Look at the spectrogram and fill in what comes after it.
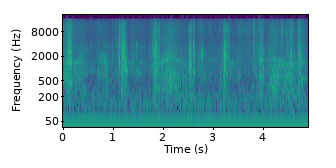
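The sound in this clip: Buffalo tearing grass while grazing outside: many irregular, crisp ripping and crunching bursts scattered over a steady low rustling background, with no voices.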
